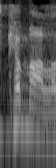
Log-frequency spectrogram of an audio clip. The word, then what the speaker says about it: Kamala: It's Kamala, like a comma, Kamala.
